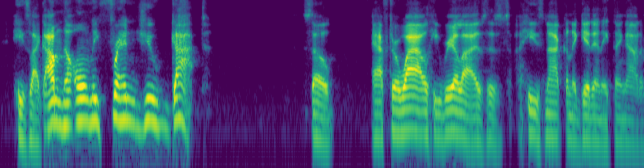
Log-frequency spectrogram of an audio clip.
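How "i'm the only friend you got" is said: hard, high-pitched, loud screaming yell. Retelling how a man screamed at him while he stayed silent, retelling someone screaming. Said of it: "he's screaming at me".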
